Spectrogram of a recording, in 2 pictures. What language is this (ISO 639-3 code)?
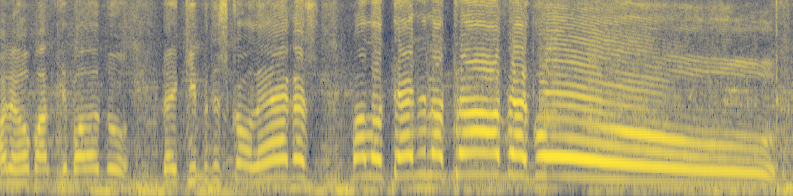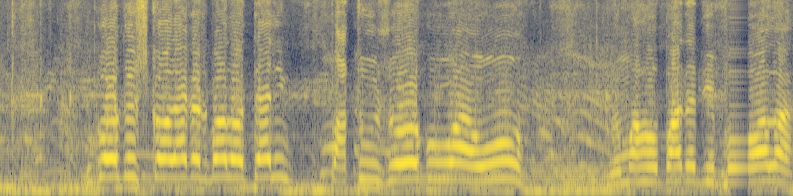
por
